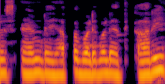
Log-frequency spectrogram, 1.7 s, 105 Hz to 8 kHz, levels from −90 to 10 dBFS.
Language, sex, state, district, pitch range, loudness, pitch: Hindi, male, Uttar Pradesh, Budaun, 175-185 Hz, -15 LUFS, 180 Hz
